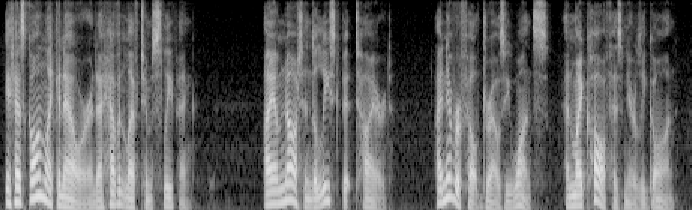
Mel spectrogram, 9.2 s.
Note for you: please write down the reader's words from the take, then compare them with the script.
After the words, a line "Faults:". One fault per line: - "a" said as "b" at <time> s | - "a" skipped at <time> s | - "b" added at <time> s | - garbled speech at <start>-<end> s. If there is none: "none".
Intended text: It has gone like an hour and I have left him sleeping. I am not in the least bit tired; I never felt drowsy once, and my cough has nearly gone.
It has gone like an hour and I haven't left him sleeping. I am not in the least bit tired; I never felt drowsy once, and my cough has nearly gone.
Faults:
- "have" said as "haven't" at 1.4 s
